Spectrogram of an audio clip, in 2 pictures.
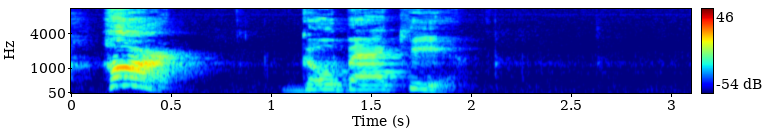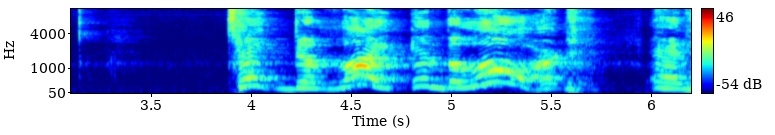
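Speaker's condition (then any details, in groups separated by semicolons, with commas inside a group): No condition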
